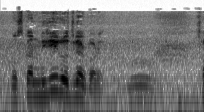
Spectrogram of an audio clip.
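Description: Crows cawing a few times, mixed with a man's voice.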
